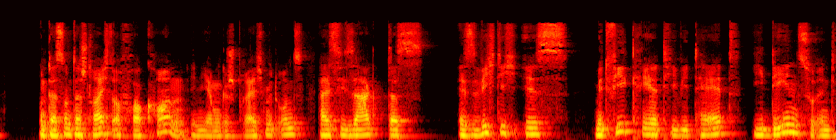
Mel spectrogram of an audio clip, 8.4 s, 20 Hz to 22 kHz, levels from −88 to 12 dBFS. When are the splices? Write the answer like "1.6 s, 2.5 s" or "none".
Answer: 3.1 s, 5.9 s, 7.5 s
